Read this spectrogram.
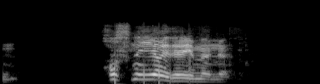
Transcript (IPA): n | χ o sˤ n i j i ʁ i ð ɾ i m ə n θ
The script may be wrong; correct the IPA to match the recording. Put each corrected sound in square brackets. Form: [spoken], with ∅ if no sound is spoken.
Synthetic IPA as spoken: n | χ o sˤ n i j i ʁ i ð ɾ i m ə n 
